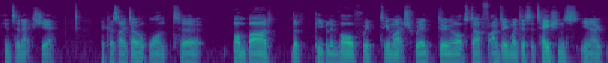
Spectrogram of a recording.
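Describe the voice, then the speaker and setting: A man's voice: fairly low pitch, little pitch movement, normal speed, fairly bright tone. A young adult man talking reflectively in a personal video diary, pensive and hesitant as he thinks aloud. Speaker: vlogger and amateur filmmaker.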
